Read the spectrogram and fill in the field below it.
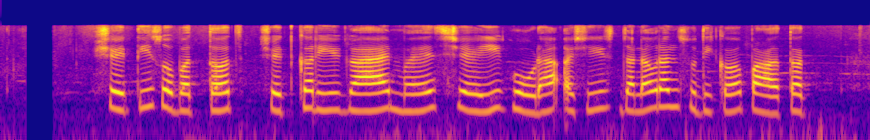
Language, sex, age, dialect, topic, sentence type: Marathi, female, 18-24, Southern Konkan, agriculture, statement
